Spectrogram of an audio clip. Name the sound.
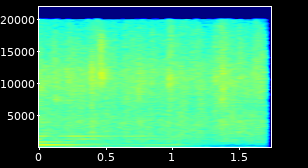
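rain falling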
